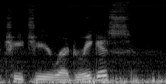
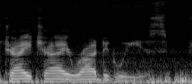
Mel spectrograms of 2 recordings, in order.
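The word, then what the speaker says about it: Chi Chi Rodríguez: He would refer to the tennis player Chichi Rodriguez as Chai Chai Rodriguez, just to give you an idea.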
